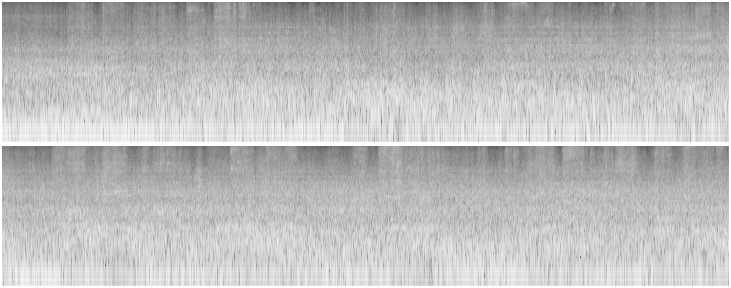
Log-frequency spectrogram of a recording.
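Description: Freight train cars rolling past close by: a loud, steady rumble of steel wheels on rail, broken by many quick clicks as the wheels cross rail joints.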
